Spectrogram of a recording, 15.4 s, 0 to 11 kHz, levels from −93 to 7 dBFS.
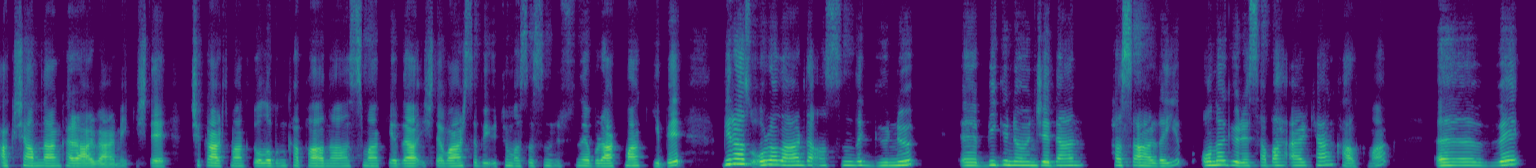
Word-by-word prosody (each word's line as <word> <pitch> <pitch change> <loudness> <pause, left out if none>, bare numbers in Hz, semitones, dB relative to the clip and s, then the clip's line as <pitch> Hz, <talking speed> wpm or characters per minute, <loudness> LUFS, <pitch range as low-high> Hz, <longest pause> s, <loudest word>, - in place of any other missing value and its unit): akşamdan 185 -1 +1
karar 165 -3 +3
vermek, 155 0 -2
işte, 165 -1 -4 0.2
çıkartmak, 185 -2 +2
dolabın 180 0 0
kapağına 175 -2 0
asmak 175 0 -4
ya 175 0 -4
da, 175 0 +6
işte, 175 -1 -8
varsa 180 +2 +1
bir 175 -1 -8
ütü 180 +3 -13
masasının 185 +1 -9
üstüne 185 +1 -5
bırakmak 180 +2 +3
gibi. 470 - 0 0.4
Biraz 310 +1 +5
oralarda 240 -2 +3
aslında 225 +1 -6
günü, 205 +4 0 0.5
eee, 205 -3 -2
1 250 - +1
gün 240 0 -1
önceden 220 0 0 0.3
tasarlayıp 200 -4 0
ona 240 +3 +4
göre 215 -5 0
sabah 205 +2 -3
erken 210 +5 -3
kalkmak, - - -6 0.5
ııı, 215 -1 +1
ve 265 +5 +4
195 Hz, 135 wpm, -24 LUFS, 180-220 Hz, 0.5 s, da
